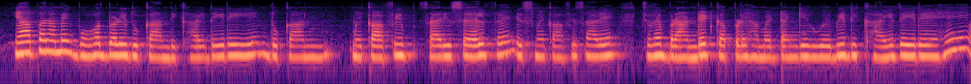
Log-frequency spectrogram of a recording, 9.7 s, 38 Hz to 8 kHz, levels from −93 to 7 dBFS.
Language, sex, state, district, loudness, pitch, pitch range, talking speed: Hindi, female, Rajasthan, Churu, -18 LUFS, 230 Hz, 215-240 Hz, 180 wpm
